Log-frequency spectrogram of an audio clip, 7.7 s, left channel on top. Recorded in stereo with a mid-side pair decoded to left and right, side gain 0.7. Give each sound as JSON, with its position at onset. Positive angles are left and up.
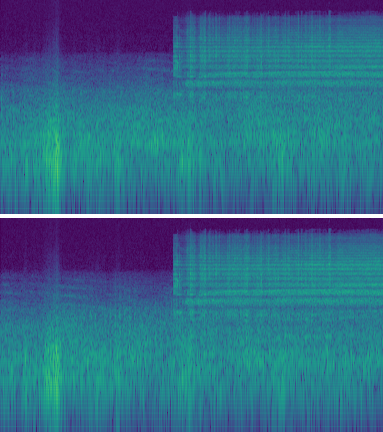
{"t": 3.5, "sound": "a blender", "azimuth_deg": -10}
